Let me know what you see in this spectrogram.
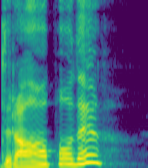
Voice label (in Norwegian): "dra paa dæ", hemsedalsmaalet tale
